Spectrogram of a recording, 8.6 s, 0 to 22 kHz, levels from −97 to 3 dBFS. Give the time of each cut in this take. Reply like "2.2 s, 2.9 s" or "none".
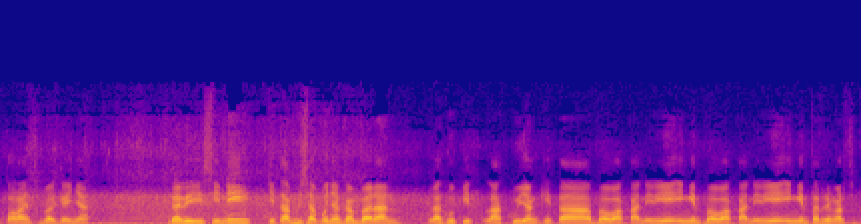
4.8 s, 7.0 s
